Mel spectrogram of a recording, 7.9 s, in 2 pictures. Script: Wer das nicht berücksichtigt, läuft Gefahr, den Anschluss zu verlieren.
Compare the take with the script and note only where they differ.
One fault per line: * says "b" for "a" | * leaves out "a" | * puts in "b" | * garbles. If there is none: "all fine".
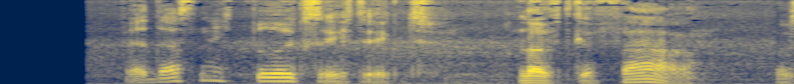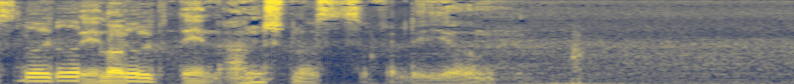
* garbles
